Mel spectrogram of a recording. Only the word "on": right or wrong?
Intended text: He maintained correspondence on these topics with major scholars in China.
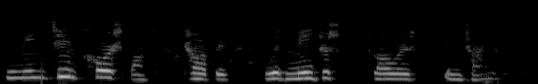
wrong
